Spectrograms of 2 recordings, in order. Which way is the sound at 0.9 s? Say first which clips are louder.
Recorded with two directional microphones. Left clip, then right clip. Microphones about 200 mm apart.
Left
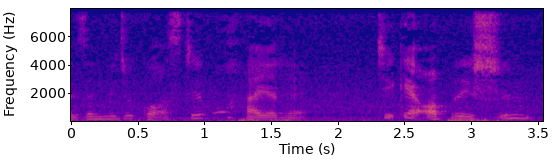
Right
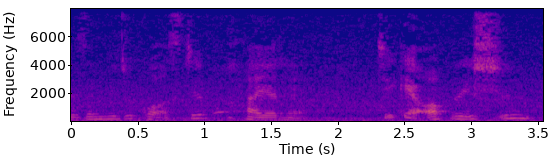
Left 3 dB; 65° left (ahead or behind).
